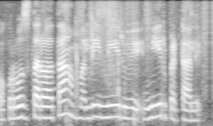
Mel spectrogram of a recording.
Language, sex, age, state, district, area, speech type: Telugu, female, 30-45, Andhra Pradesh, Sri Balaji, rural, spontaneous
